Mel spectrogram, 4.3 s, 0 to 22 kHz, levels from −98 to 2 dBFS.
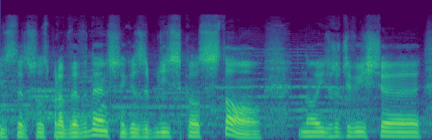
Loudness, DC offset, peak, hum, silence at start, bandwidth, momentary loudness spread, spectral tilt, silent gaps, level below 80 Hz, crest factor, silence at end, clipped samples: -23 LUFS; under 0.1%; -4 dBFS; none; 0 s; 13.5 kHz; 5 LU; -5 dB/octave; none; -56 dBFS; 20 dB; 0 s; under 0.1%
